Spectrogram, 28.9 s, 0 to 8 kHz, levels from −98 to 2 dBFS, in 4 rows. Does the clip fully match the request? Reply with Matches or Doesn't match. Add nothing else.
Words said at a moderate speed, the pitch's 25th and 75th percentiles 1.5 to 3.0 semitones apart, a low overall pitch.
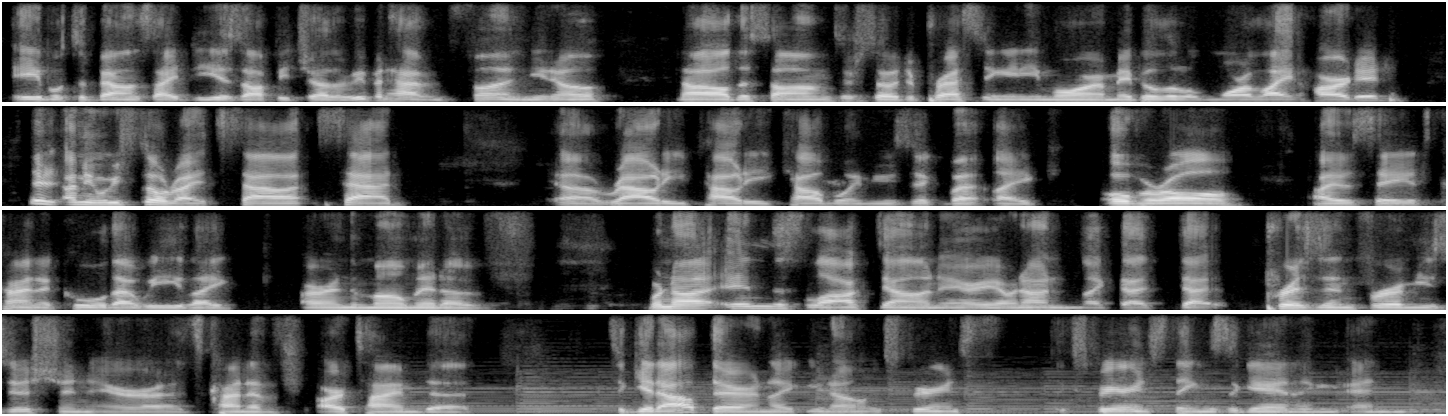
Matches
